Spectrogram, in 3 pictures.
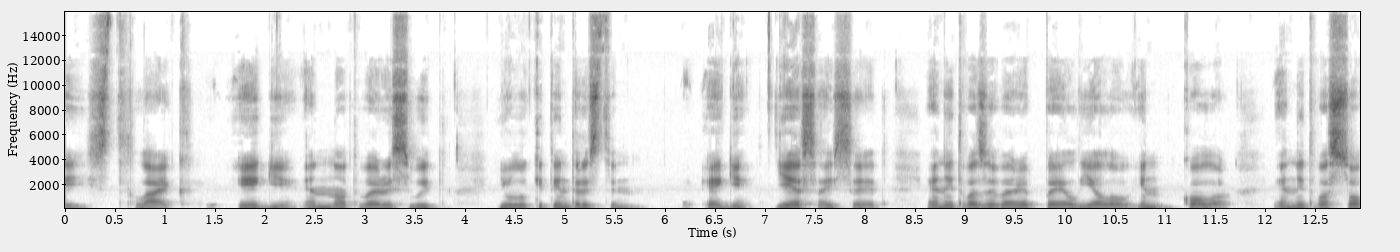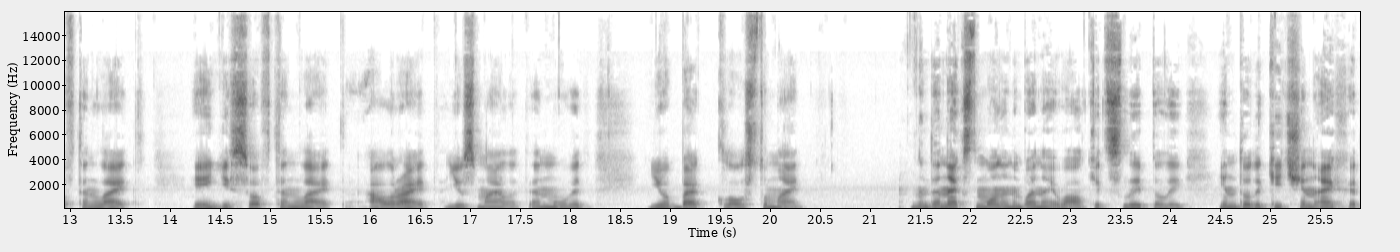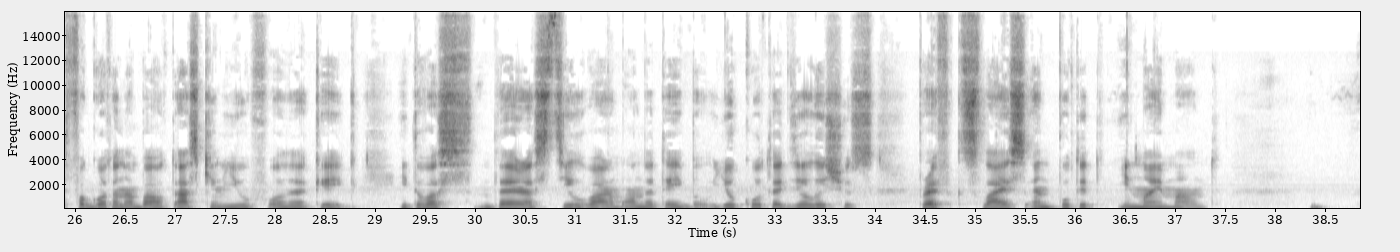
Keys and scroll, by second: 0.1 ctrl+z, 0.1 space, 4.1 ctrl+z, 6.8 space, 7.4 ctrl+z, 11.4 space, 16.0 space, 17.1 space, 22.8 space, 23.4 space, 25.9 space, 26.3 a, 29.5 space.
